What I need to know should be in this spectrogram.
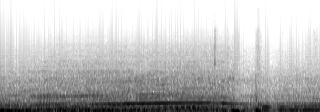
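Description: A car engine's pitch rises and then drops at a gear change.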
